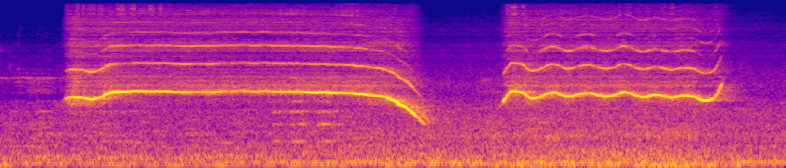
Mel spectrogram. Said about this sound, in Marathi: आज प्रजासत्ताक दिन सत्याहत्तर आहे मी शिट्टी वाजवतो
